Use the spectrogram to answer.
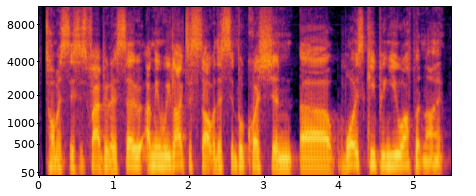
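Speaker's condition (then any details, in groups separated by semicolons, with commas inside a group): No condition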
